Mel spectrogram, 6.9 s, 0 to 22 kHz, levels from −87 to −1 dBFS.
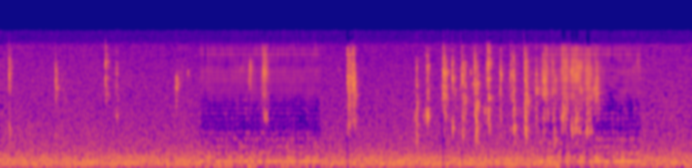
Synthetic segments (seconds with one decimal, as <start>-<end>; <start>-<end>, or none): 2.0-3.2; 5.4-6.4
